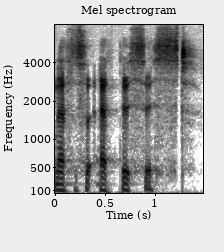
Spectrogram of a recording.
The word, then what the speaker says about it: ethicist: ethicist. Can't really say that word. – Ethicist. Yeah, I think you find it's pronounced ethicist.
